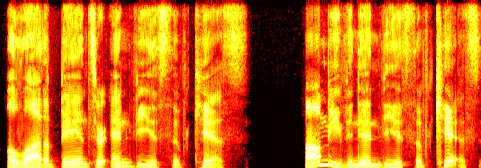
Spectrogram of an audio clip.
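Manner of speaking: lightly voiced, slow rock-star earnestness. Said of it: "[name] would say things like".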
